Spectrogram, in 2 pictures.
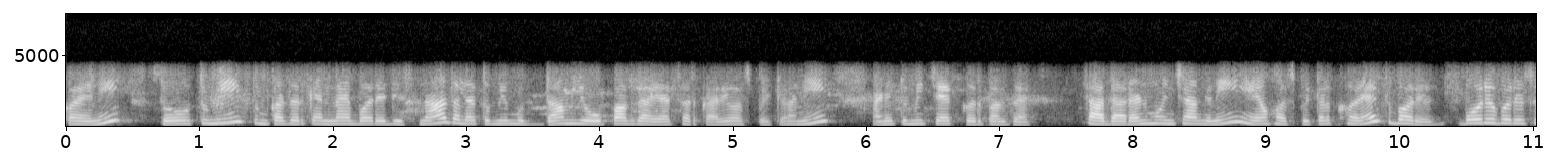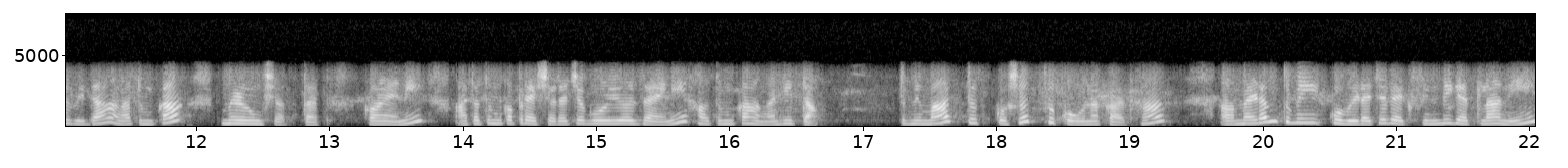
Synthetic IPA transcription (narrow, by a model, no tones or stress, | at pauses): kəjanisot̪um̤it̪umkad͡zəɾkɛnːajbəɾẽd̪isnad͡zaljat̪um̤iːmud̪ʱːamjewpak̚d͡zajasəɾkaɾiːɦɔspiʈəlaniaɽ̃it̪um̤iːt͡ɕɛkːəɾpak̚d͡zaja | sad̪ʱaɾəɳmont͡ɕaːɡniɦãɦɔspiʈəlkʰəɾẽt͡sbəɾebəɾjobəɾjosuʋid̪ʱaɦãŋɡãt̪umkamiɭũŋkɕək̚t̪at̪kəɳjania̰t̪at̪umkapɾɛɕəɾat͡ɕeɡuɭjod͡zajnihãwt̪umkaɦãŋɡãd̪it̪a | t̪um̤imaɡt̪ukoɕət͡st͡sukəwnakat̪ɦã | mɛɽəmt̪um̤iːkoʋiɽat͡ɕaʋɛksinbʱiːɡʱɛt̪lani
